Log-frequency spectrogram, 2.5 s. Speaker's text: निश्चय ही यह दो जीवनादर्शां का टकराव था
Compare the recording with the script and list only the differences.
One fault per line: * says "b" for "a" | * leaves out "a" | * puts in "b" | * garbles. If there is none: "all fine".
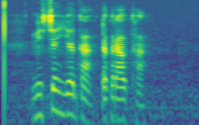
* leaves out "दो जीवनादर्शां"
